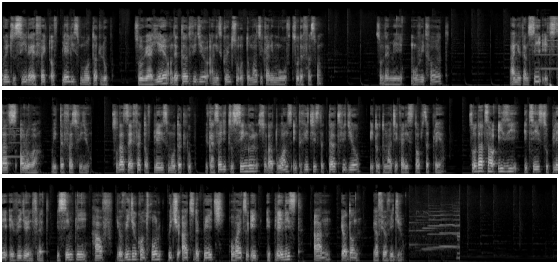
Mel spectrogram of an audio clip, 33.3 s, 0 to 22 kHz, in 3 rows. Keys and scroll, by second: 23.9 shift+Escape.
